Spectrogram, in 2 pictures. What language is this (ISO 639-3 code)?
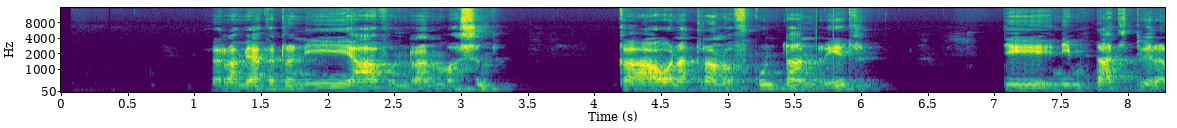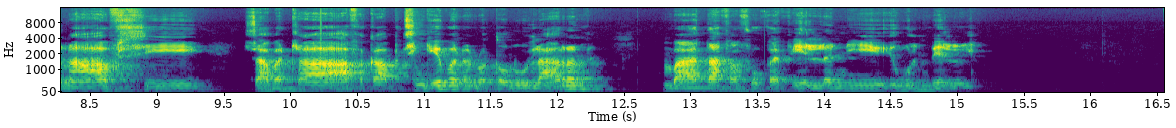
mlg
